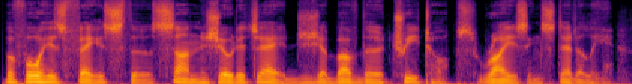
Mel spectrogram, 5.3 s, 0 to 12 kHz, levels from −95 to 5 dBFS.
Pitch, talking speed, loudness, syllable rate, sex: 90 Hz, 160 wpm, -19 LUFS, 4.5 syllables/s, male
